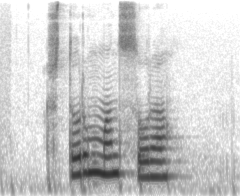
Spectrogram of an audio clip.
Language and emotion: Russian, neutral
